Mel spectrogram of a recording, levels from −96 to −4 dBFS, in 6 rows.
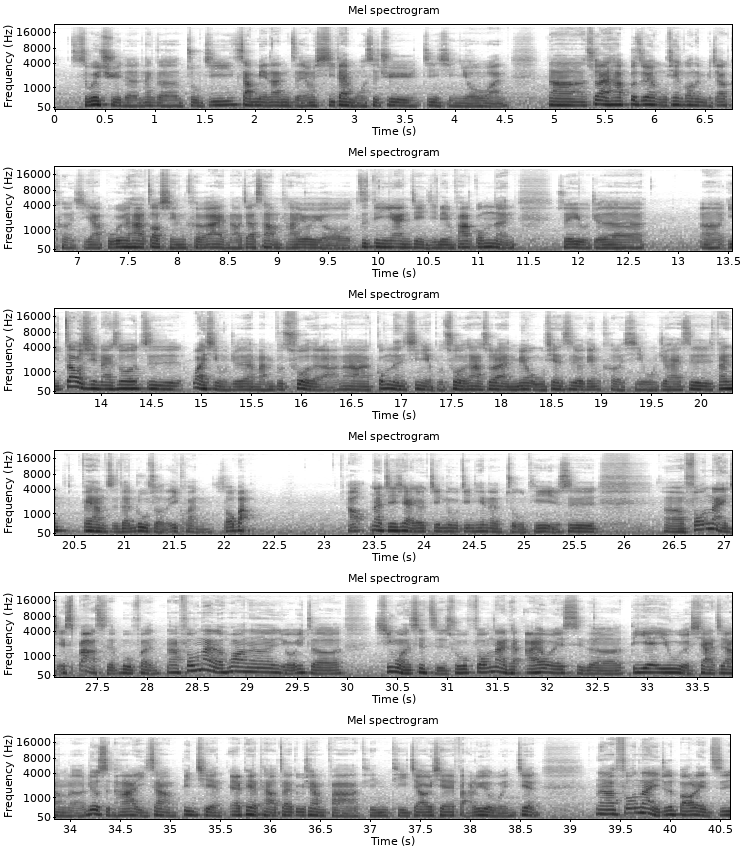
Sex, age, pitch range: male, 20-39, 110-135 Hz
